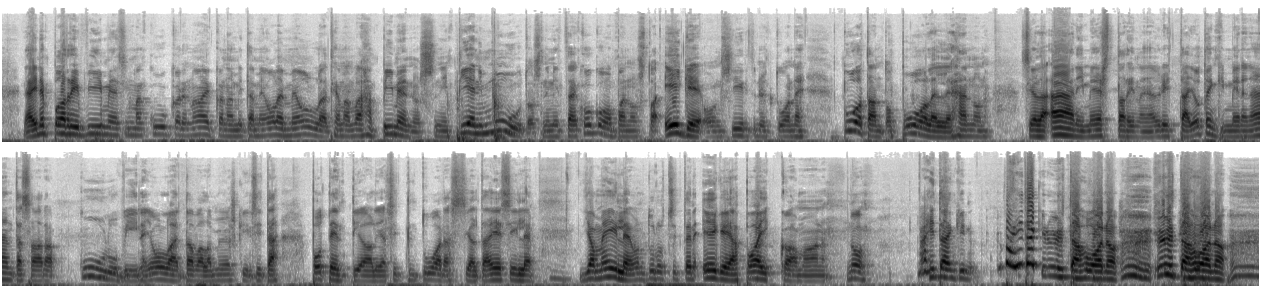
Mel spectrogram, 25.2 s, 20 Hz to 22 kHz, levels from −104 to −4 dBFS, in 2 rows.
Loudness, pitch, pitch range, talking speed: -17 LUFS, 150 Hz, 130-180 Hz, 135 wpm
